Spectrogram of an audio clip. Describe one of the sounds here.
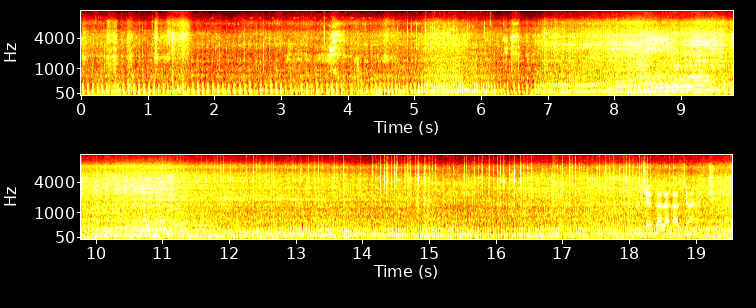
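A quad bike engine drones up close and revs up and down.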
